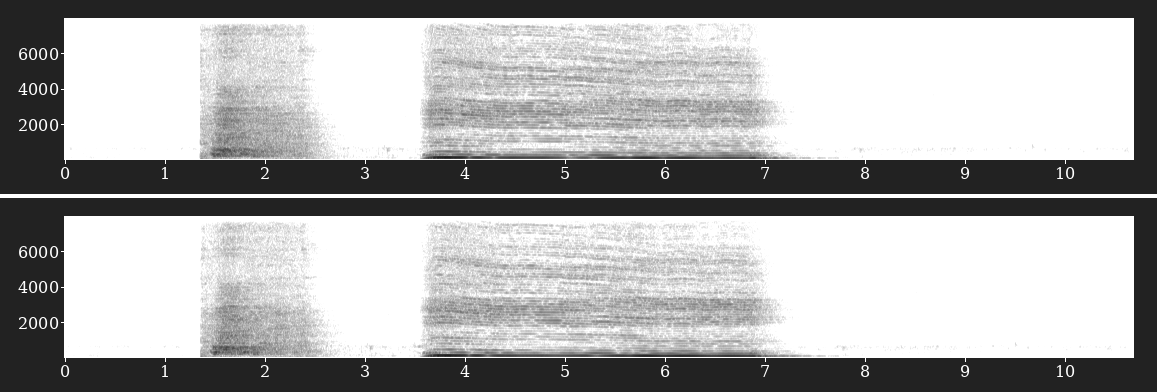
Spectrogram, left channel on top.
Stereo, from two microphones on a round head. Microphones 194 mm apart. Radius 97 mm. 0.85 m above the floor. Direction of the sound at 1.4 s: 65° left (ahead or behind).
